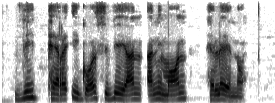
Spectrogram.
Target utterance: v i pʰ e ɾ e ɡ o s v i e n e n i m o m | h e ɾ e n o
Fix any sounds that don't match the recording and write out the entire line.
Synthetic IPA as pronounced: v i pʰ e ɾ i ɡ o s v i a n a n i m o n | h e l e n o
